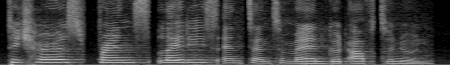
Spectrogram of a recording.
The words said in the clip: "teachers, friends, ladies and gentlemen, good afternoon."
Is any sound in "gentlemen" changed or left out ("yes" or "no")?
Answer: yes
